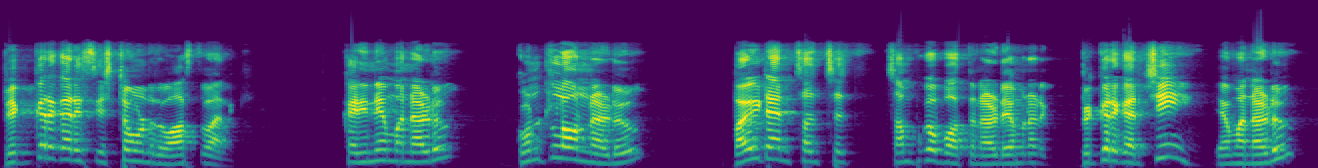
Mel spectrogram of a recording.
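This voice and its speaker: A male pastor preaching a sermon, rising to loud bursts and putting questions to the congregation. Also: high voice, fairly quick.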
